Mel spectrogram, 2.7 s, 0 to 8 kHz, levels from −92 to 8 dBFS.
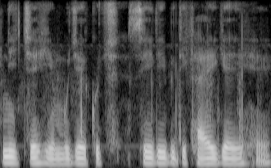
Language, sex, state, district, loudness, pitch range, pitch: Hindi, male, Arunachal Pradesh, Lower Dibang Valley, -17 LUFS, 90-100 Hz, 95 Hz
